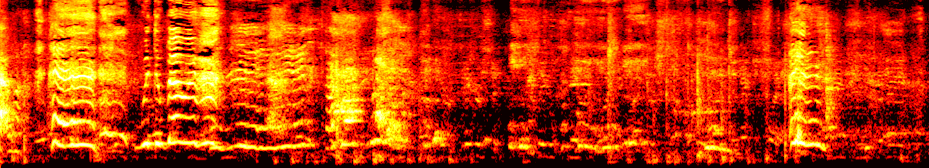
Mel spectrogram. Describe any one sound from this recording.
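A young boy shouts and squeals excitedly close by.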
